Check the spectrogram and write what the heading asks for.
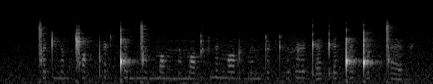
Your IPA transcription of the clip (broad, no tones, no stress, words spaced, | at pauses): ǀɛʈŋɛmǁɒɡ pʼɘʈǃɛɡŋ͡ǀɘɡ mɒmnɘ mɒdoʈnɛ ŋɒdɘbɛnəʈ ɘʈɖʱɘsəɭɛ kʼɛkʼɛǃɛǃɒʈ ǀɛɡ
